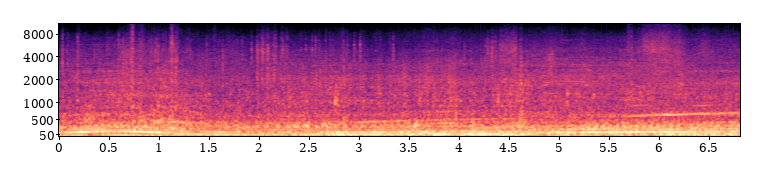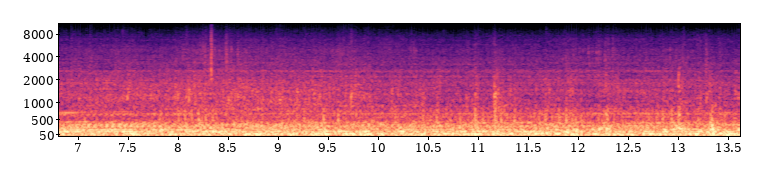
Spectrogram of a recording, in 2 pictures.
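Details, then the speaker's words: Suzuki Kei Works 4WD, bought cheap, test drive after viscous coupling replacement, pulling away: only low engine and road hum, no "gogogo" rumble that used to appear at low speed on tight turns; drivetrain sounds quiet and healthy. "うん音なんないですねわかんないけどちょっとこれだけしか音なんないような気がする"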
